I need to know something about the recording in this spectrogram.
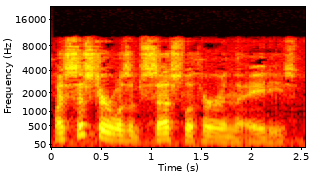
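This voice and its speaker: A man's voice: mid-range voice, animated, normal speed, a little mellow, husky. Male podcast host, mid-range voice, informal chatty delivery. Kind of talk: casual chat.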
